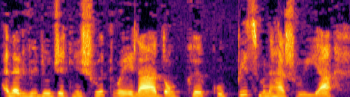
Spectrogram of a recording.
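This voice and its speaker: Her voice sits fairly low. The woman talks at a moderate speed. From Algeria. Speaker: vlogger. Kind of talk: vlog voiceover narration. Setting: voiceover recorded after filming. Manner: halting, many fillers and restarts.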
